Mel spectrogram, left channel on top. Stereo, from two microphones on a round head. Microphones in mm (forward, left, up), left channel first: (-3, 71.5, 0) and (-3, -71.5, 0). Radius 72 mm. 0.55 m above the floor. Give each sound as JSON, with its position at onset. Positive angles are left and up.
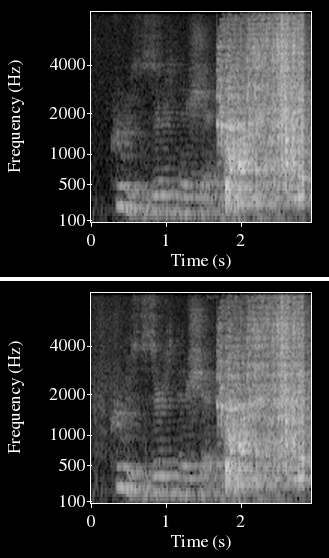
{"t": 0.3, "sound": "a woman speaking", "side_deg": -60, "distance_m": 5.0}
{"t": 1.7, "sound": "a toilet flushing", "side_deg": 15, "distance_m": 0.5}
